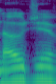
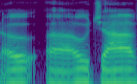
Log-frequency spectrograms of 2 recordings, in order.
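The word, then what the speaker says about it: ogive: Some other ones that we see, this is an ojiv or an ojive. Some people pronounce it uh that way.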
